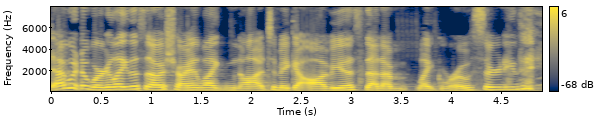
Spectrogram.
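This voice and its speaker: A congested woman streamer chatting casually with her viewers, laughing often as she talks. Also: medium pitch.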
